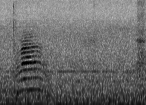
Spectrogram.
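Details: Cat uttering a brief rising-then-falling meow over a steady low hum; someone addresses it in Korean.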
